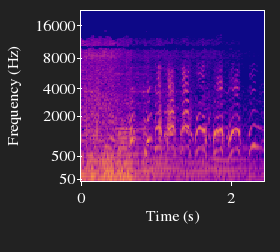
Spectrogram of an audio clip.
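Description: Rapid rising-and-falling siren wail, about six sweeps a second, starting about a second in as the music cuts off: the fast yelp of a police car siren.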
